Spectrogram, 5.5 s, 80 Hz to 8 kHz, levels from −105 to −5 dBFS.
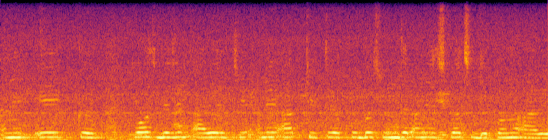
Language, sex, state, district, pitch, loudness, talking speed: Gujarati, male, Gujarat, Gandhinagar, 250 Hz, -14 LUFS, 155 wpm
